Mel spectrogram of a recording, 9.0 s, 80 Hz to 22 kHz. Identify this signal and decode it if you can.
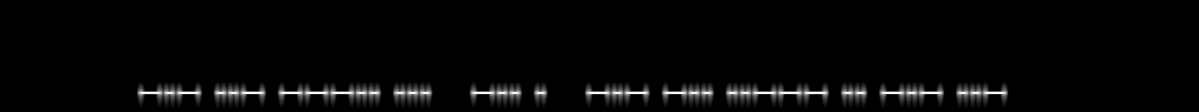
Morse code, heard as a keyed tone, about 25 wpm, 700 Hz. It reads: KU8S DE KD2IKU
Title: USA Callsign DE Callsign 25wpm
